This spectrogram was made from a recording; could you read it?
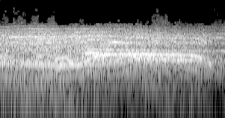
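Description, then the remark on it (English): A large crowd in Downing Street cheers and shouts, applauding Mr. Chamberlain, in a continuous, dense roar, many voices blending together at a steady loud level for the full few seconds, slightly muffled in tone. “Chamberlain acknowledged the applause that greeted him later in Downing Street, he cried to the crowds, it's all right this time.”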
